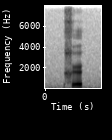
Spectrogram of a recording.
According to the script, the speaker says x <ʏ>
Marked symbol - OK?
yes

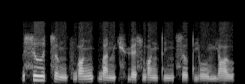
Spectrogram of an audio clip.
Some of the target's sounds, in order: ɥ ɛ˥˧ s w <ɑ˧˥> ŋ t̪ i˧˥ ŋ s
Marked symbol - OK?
no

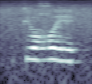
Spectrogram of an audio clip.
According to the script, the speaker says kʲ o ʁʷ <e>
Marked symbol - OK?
yes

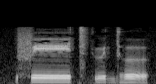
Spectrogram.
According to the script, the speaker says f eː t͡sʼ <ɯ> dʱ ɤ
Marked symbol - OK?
yes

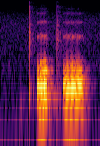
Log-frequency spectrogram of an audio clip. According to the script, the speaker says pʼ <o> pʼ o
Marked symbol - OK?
yes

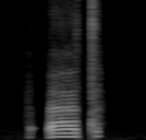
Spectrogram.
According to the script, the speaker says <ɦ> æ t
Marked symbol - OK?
no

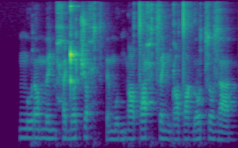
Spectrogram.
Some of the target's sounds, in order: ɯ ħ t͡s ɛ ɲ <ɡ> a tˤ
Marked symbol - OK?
yes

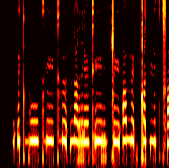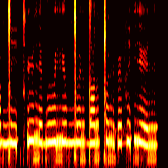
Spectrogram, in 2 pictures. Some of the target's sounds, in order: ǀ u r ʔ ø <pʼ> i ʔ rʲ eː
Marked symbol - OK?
no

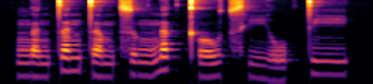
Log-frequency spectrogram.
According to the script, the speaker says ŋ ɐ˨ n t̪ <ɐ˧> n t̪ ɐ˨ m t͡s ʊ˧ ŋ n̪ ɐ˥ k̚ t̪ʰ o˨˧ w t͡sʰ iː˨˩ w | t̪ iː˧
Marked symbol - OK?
no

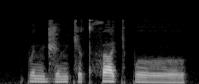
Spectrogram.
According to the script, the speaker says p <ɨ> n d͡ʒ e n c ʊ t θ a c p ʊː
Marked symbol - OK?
yes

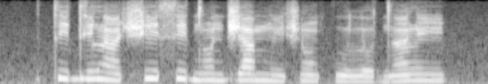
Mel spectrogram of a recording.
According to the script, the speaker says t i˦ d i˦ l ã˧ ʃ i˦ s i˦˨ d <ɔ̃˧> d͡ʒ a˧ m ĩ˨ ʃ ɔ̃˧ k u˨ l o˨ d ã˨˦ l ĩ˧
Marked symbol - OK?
yes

